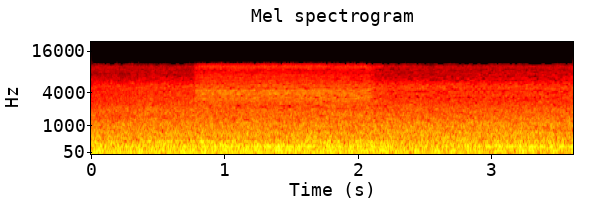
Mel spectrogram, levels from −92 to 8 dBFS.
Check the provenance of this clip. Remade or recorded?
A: remade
